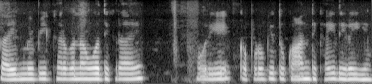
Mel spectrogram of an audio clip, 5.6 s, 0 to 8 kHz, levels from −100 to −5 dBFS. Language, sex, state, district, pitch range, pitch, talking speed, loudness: Hindi, female, Chhattisgarh, Korba, 185-195 Hz, 190 Hz, 195 wpm, -19 LUFS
